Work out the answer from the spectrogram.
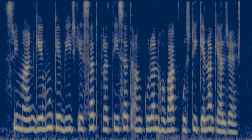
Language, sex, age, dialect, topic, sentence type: Maithili, female, 18-24, Bajjika, agriculture, question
